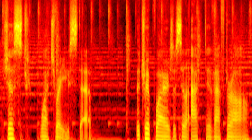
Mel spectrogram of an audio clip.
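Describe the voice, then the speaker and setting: A man's voice: sits low, gravelly, darkish tone. A man playing a flirty, cocky supervillain master thief in an audio roleplay, teasing and theatrical. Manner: teasing, theatrical, purring, chuckling. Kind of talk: audio roleplay acting, intimate monologue to listener.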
